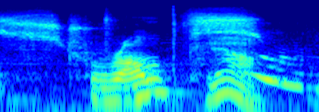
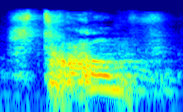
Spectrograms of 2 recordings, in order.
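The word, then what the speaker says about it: Schtroumpf: belgium also known as stromps ahem it's pronounced stroomf thank you very much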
